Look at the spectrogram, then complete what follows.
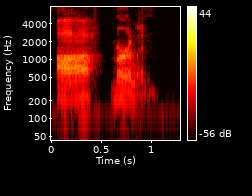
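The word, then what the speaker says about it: Amyrlin: And I will say Amerilin, but I think the proper pronunciation is Ah Merlin.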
